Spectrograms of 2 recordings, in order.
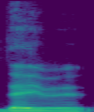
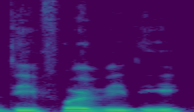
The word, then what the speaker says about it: d4vd: Um, pronounced David, not D4 VD.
